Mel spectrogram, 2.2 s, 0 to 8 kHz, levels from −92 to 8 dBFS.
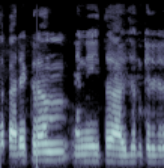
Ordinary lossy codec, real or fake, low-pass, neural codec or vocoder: none; real; 7.2 kHz; none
